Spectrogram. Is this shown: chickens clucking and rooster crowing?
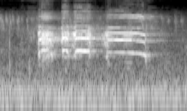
yes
